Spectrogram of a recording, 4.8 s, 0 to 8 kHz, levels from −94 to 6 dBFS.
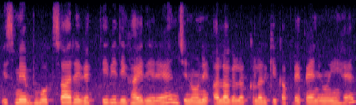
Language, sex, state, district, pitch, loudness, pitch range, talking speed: Hindi, female, Haryana, Jhajjar, 210 Hz, -18 LUFS, 205-220 Hz, 240 wpm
